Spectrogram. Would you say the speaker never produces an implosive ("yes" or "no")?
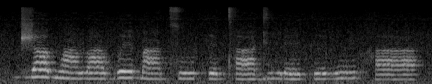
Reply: no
